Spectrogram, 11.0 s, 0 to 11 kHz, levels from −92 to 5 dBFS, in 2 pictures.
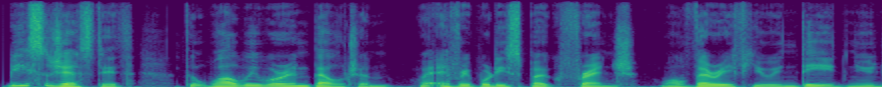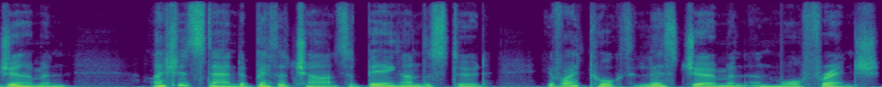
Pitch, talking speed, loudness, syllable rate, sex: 125 Hz, 190 wpm, -22 LUFS, 5.9 syllables/s, male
